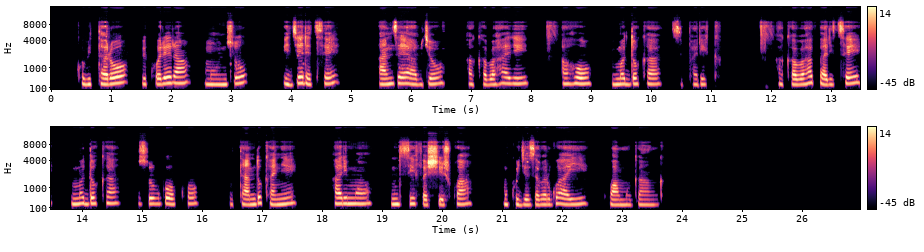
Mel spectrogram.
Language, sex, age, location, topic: Kinyarwanda, female, 18-24, Huye, health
